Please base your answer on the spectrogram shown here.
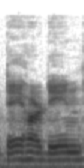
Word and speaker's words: Desjardins: Dude, his last name rhymes with sardine. Desjardins, sardine, Desjardins.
